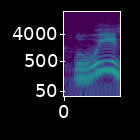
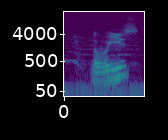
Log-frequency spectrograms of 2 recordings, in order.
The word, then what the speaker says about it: Louise: be correct i have louise over here louise not just louis yeah no no it's louise sorry obviously i'm terrible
